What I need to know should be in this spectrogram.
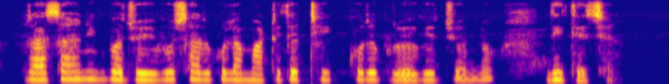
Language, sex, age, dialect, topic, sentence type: Bengali, female, 18-24, Western, agriculture, statement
